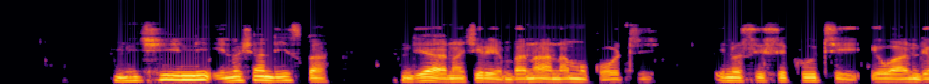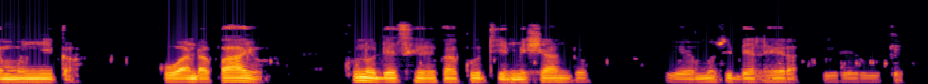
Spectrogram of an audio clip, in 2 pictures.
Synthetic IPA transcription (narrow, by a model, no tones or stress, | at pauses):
mit͡ʃiniʔino̞ʃandiswa | ndijeːnat͡ʃiɾe̞mbanaːnamuko̞tʰiː | no̞sisikʰutʰiiwande̞muɲiːka | kuwandakwajo̞ | kuno̞ɗe̞t͡se̞ɾepakutʰimiʃando̞ | je̞muʐibʱe̞ɮe̞ɾaireɾiːke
